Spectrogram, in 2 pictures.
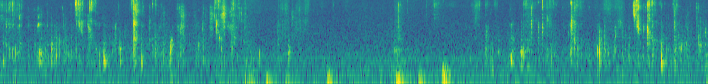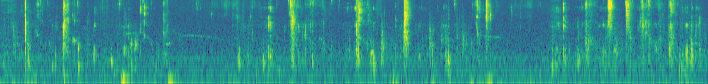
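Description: Close-miked chewing of soft rainbow layer sponge cake with cream: wet, sticky mouth sounds and many sharp irregular smacks and clicks, with a couple of low thuds about eight seconds in.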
